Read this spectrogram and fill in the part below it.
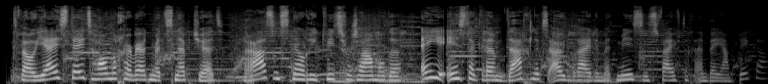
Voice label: Commercial, voice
